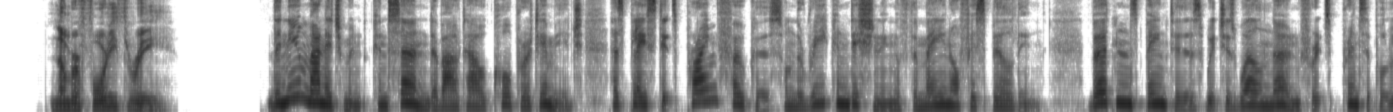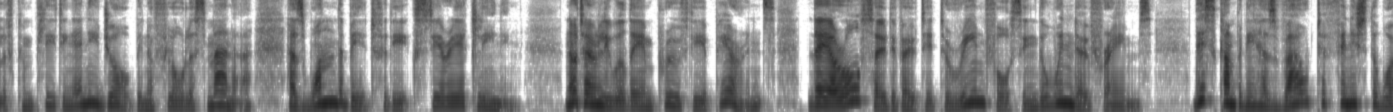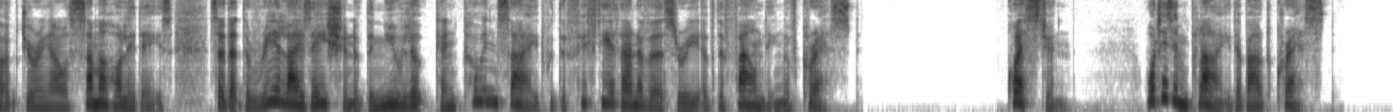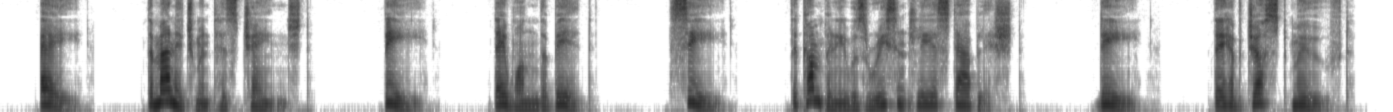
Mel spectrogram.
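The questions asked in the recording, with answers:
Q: What is implied about Crest?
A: A: The management has changed.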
